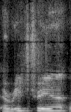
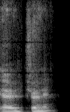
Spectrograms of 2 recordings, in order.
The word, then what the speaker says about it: Eritrea: Is that how you pronounce it? Eritrea? – Right. There's people either pronounce it Eritrea or Eritrea. – How are you really supposed to pronounce it? – I pronounce it Eritrea.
